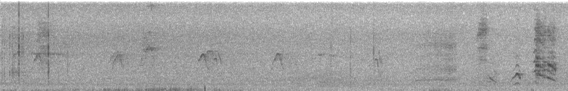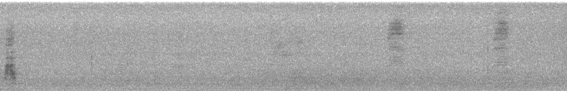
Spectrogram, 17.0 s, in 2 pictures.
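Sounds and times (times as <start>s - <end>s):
birds chirping: 4.0s - 8.8s.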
